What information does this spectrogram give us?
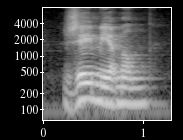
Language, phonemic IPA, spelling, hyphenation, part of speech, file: Dutch, /ˈzeː.meːrˌmɑn/, zeemeerman, zee‧meer‧man, noun, Nl-zeemeerman.ogg
- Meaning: merman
